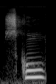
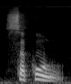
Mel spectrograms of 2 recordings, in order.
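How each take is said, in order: First: Said with no added vowel sound. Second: A vowel is added between s and k.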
